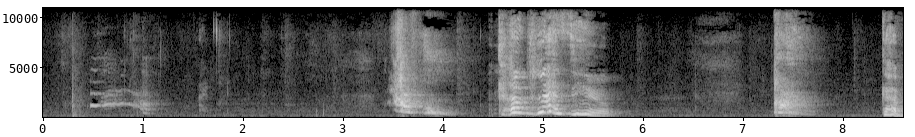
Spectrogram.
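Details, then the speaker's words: A goofy boy makes several voiced, deliberately fake sneeze sounds among bits of speech; playful imitation of sneezing, not real sneezes. "Ma, you sneeze a lot."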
